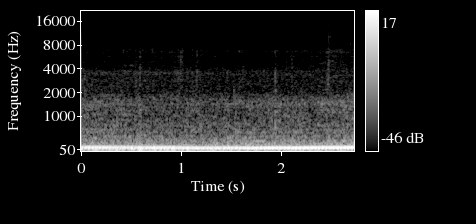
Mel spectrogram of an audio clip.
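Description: An LS V8 swapped into a Porsche 996 rumbles low and steady while driving, a smooth, continuous engine drone heard from inside the car, with no one speaking.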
